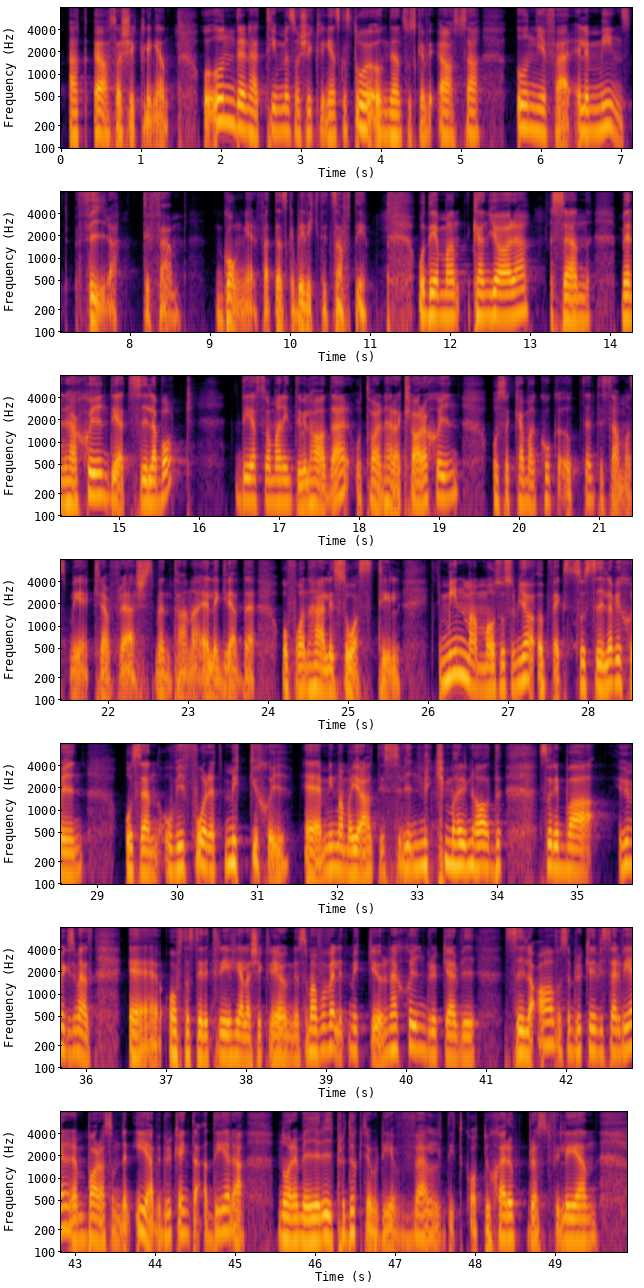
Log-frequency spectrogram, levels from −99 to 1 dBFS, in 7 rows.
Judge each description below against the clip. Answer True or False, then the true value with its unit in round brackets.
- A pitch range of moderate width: True (3.2 semitones)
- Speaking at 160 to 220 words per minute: True (190 wpm)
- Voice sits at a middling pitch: True (160 Hz)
